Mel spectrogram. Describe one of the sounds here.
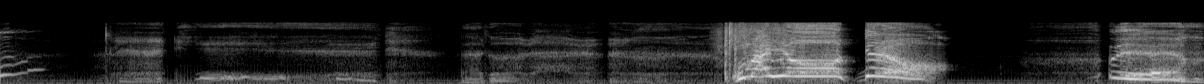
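A man speaks in a loud, strained, exaggerated voice, with rising cries.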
